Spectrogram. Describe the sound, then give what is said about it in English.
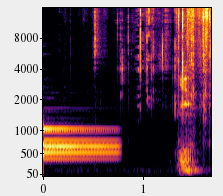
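Paper gift certificates are torn up: faint crackles lead into a short, crunchy ripping burst near the end, after a steady electronic tone at the start, all fairly quiet. “There. You hear that? That's the sound of their gift certificates they sent as prizes.”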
